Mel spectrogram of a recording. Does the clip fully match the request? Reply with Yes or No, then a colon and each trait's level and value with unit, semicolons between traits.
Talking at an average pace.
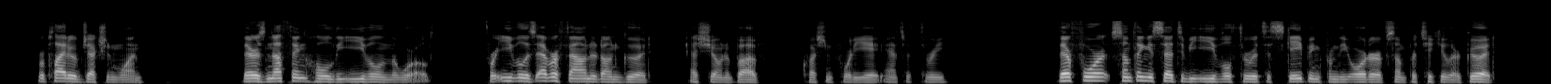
Yes: average, 160 wpm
